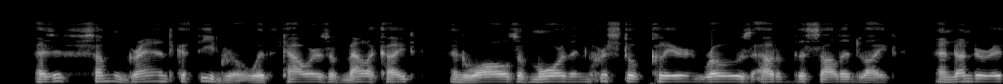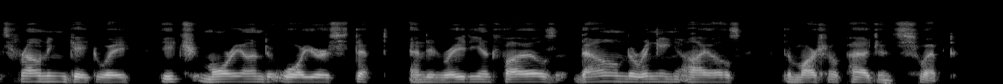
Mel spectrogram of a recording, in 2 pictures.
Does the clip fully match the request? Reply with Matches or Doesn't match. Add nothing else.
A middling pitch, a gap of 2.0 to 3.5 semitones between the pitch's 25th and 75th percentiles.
Doesn't match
